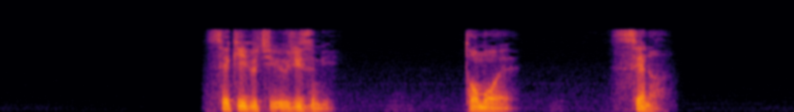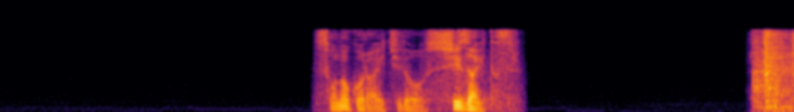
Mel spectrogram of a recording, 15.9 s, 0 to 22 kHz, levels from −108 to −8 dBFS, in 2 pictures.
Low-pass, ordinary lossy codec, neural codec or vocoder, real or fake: 7.2 kHz; none; vocoder, 44.1 kHz, 128 mel bands every 512 samples, BigVGAN v2; fake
